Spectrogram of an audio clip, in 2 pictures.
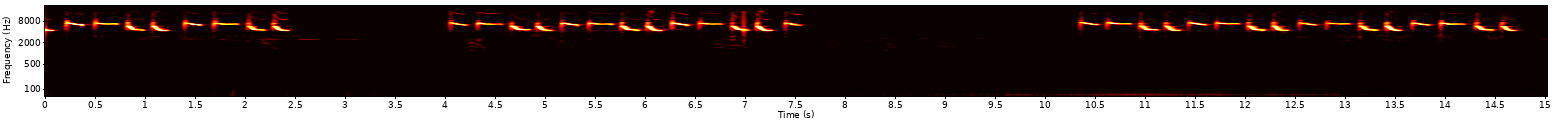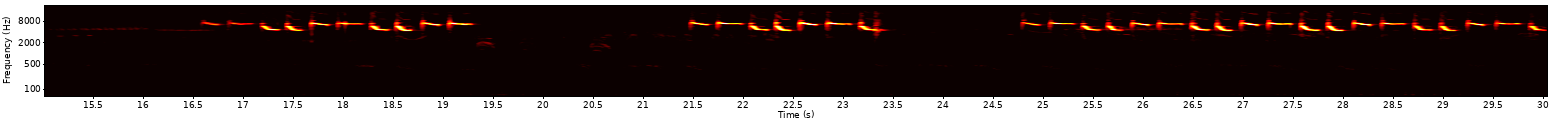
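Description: A songbird repeating sharp, high, downward-slurred notes, about three or four a second, in bouts of two to four seconds separated by short pauses, with fainter, lower bird chatter underneath.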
